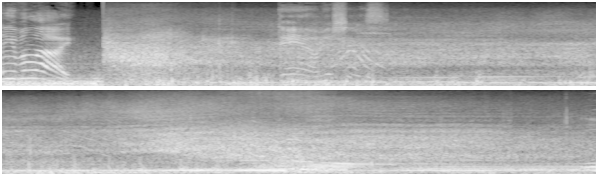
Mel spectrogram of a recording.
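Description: Traffic rushes past on a road outdoors.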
